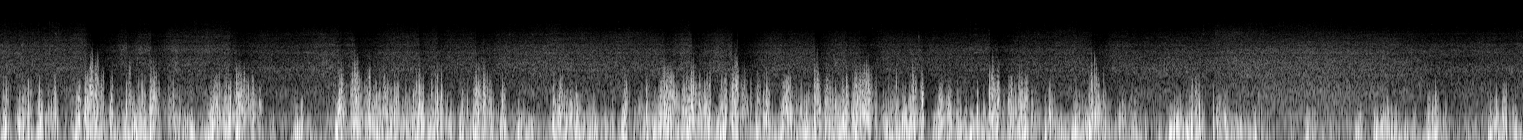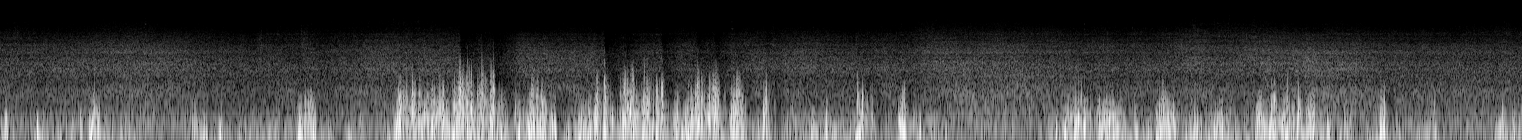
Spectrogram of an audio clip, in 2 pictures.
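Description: Wind gusting onto the microphone in irregular, loud rumbling buffets, easing off for a few seconds around the middle, with sea surf washing behind it.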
